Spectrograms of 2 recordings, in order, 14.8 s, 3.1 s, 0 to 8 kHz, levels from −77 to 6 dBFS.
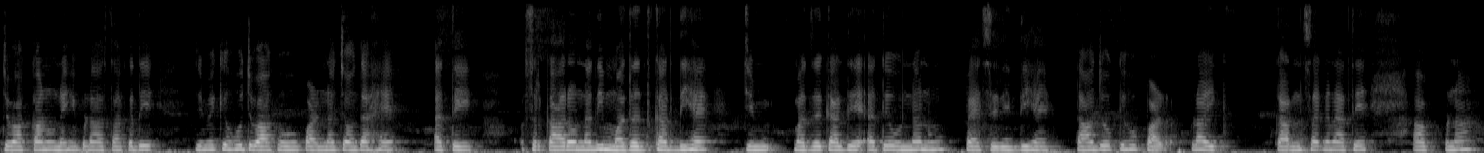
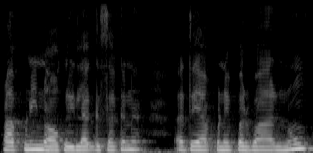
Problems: none marked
